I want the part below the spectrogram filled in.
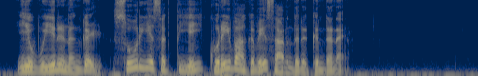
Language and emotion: Tamil, neutral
